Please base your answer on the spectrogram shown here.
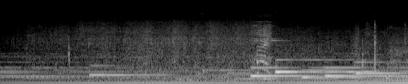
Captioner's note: waves crashing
